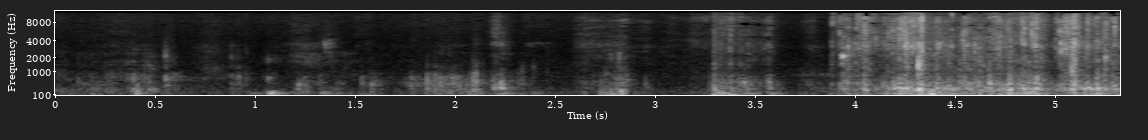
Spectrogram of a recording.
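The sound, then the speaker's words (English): Rustling of a bottle of water being handled, followed by a loud, sustained rush of water sloshing inside it for the last second and a half. “Got my bottle of water here.”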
